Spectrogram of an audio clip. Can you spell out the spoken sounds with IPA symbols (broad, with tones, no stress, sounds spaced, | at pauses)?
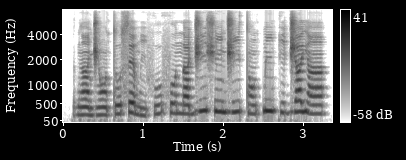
ɡ ã˨ d͡ʒ ɔ̃˨ t o˨˦ s ɛ˦˨ m i˨ f u˨˦ f o˧ n a˧ d͡ʒ i˦ ʃ ĩ˦ d͡ʒ i˦ t ɔ̃˧ k͡p ĩ˦ k i˧ d͡ʒ a˦ j ã˧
